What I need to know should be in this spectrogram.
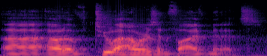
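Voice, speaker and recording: A man's voice: sits low, measured pace. A man co-hosting a show, talking casually. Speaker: show co-host running the videos. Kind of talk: casual chat. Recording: echoey room sound.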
